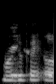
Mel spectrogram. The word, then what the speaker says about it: Modupe: Modupe o.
